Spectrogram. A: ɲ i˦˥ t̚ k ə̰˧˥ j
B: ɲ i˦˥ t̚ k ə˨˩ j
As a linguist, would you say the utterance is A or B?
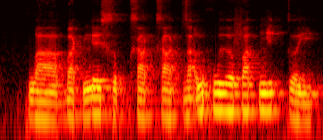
B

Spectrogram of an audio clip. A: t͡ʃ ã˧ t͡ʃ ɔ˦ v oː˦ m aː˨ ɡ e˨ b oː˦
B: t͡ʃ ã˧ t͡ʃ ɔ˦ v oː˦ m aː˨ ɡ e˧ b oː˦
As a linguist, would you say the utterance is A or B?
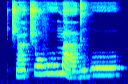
B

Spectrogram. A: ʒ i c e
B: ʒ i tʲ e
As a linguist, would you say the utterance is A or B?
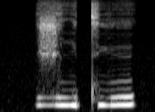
B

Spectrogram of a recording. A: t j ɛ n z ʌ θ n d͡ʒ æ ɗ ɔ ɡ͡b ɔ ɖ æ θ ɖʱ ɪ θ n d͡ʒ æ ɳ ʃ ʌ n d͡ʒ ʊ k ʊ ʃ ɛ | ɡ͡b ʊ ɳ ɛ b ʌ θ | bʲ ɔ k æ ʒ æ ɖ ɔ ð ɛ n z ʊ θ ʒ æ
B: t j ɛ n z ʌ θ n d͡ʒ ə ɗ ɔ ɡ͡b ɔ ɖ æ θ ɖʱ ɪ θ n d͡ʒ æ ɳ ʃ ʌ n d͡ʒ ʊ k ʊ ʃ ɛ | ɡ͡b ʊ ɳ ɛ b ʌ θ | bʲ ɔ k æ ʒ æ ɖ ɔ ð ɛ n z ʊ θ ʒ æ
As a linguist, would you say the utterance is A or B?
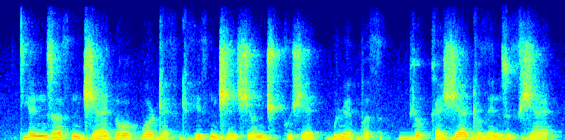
A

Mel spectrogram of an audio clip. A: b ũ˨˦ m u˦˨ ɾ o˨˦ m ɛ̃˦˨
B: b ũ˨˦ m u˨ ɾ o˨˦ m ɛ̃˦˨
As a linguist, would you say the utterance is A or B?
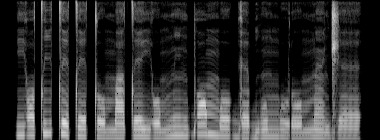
A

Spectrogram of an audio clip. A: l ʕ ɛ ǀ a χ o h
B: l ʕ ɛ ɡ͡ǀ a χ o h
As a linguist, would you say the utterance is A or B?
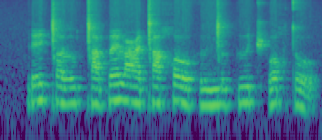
A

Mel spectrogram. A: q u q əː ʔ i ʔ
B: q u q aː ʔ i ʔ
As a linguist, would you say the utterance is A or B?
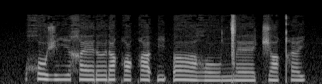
A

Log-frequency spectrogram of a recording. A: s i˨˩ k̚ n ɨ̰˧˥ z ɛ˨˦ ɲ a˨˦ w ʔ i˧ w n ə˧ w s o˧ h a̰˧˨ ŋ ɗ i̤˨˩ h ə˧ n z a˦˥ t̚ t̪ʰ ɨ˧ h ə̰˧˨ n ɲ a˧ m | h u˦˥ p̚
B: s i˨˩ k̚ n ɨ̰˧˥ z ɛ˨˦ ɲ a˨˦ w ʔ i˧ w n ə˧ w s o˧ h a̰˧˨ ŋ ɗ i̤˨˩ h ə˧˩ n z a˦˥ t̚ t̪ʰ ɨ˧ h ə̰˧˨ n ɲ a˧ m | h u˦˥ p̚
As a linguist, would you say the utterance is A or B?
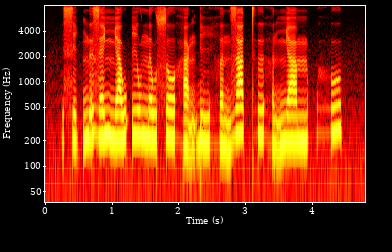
B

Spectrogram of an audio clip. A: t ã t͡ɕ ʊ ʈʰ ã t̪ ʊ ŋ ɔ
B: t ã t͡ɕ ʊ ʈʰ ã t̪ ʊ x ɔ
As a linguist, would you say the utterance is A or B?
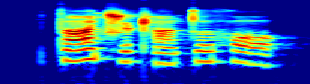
B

